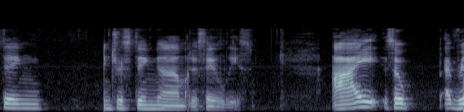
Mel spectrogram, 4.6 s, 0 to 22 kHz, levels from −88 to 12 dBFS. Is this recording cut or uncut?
cut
